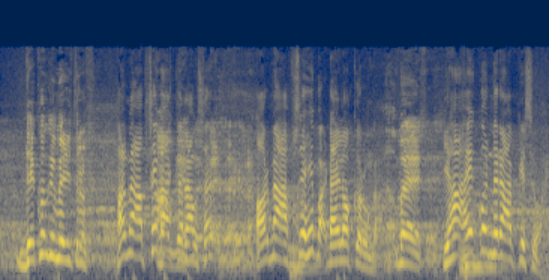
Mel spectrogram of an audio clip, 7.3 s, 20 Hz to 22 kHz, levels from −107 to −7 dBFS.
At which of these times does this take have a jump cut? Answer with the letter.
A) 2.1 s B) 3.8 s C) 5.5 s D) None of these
D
